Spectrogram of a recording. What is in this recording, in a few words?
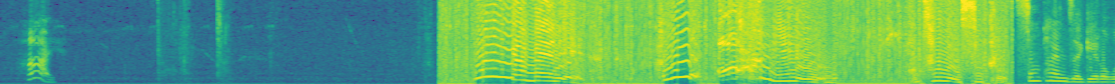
earrape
